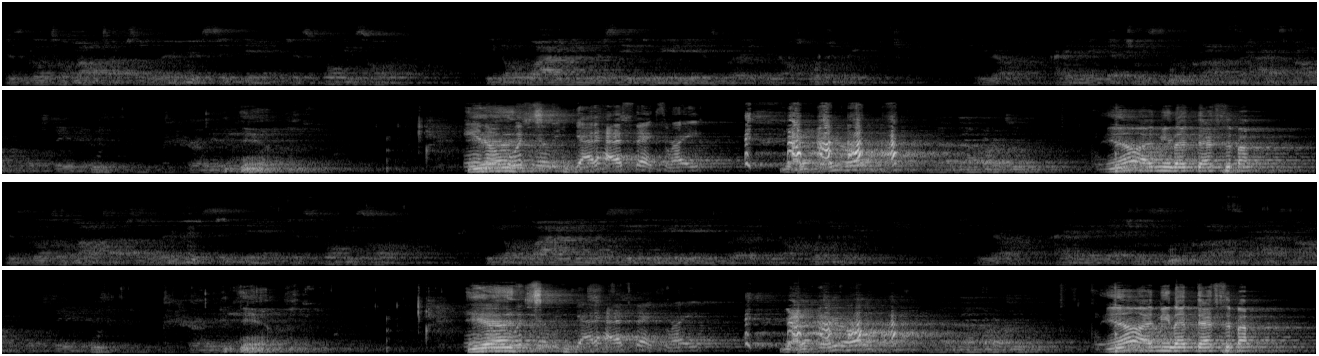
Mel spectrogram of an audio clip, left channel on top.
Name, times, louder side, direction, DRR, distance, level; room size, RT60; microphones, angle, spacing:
voice 1, 0.0-4.0 4.8-8.6 8.9-9.0 9.7-14.2 15.0-16.1 17.2-17.3 21.7-22.0 22.4-23.4 25.3-25.4, left 1 dB, 30° left, -5 dB, 7.2 m, -46 dB
voice 2, 15.4-16.1 17.4-18.9 20.9-21.8 24.1-25.6, right 3 dB, 65° right, 6 dB, 1.7 m, -25 dB
voice 3, 17.8-20.1 20.6-22.1, left 5 dB, 80° left, 9 dB, 1.2 m, -26 dB
26.0 x 17.5 x 6.4 m, 2.3 s
head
